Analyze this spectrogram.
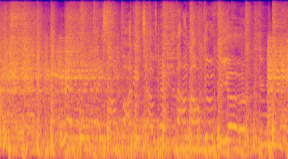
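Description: A rock band playing live, with electric guitars and a drum kit.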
